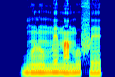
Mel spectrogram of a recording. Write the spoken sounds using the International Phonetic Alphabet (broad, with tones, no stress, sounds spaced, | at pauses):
b ũ˧ l ũ˧ m e˦ m ã˧ m u˦ f e˧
